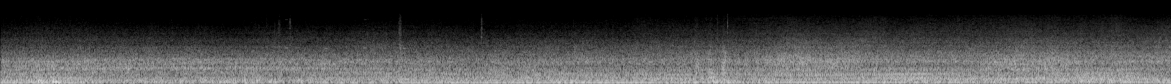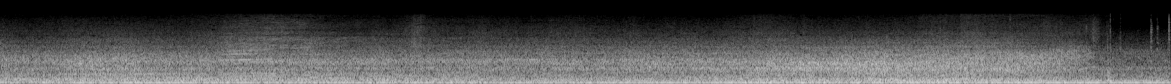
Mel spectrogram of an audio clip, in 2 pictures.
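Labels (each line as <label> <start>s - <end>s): Cars driving by on the road. 0.1s - 23.4s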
